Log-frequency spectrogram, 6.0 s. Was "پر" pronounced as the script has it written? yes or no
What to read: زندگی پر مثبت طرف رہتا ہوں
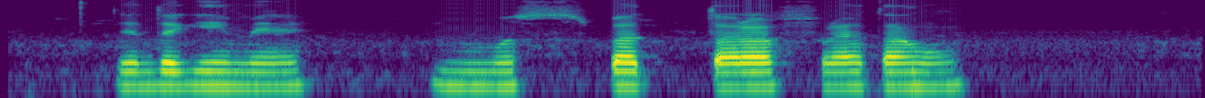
no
